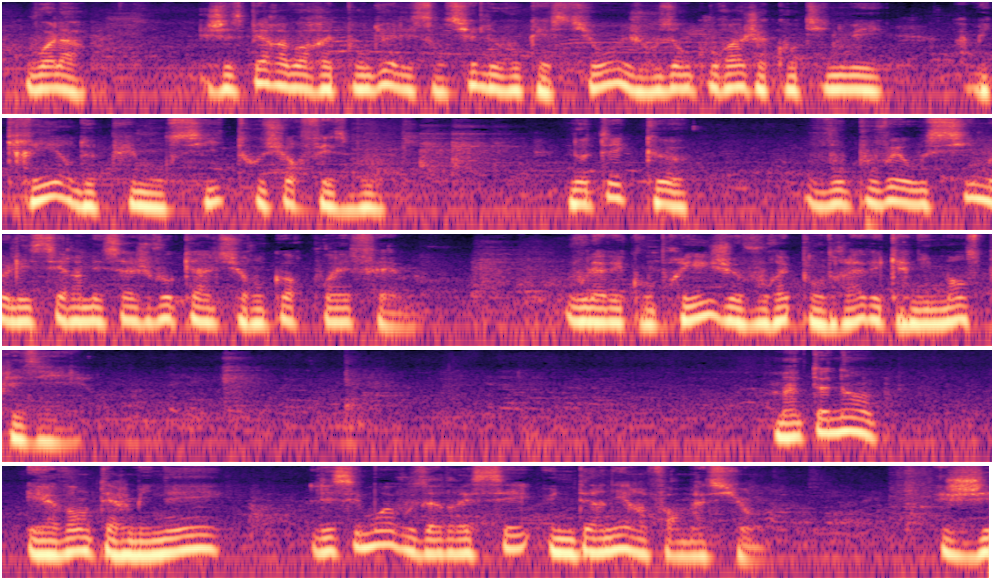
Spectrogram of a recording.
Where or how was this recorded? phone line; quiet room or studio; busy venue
busy venue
